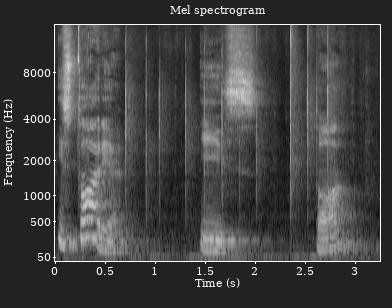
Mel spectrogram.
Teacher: O encontro de 2 vogais. Só que o I é uma semivogal e o A é uma vogal. Semivogal para vogal, de 2 para 3 é um ditongo crescente aqui.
